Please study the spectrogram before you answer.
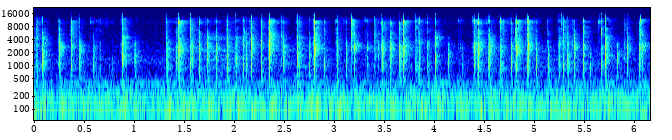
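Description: A QwertyKeys QK75, a 75% custom mechanical keyboard with a dark green foam-filled hollow case, gray GMK ABS plastic keycaps, lubed linear switches and an FR4 plate, is typed on continuously with the fingertips of both hands on a gray desk. A rapid, steady stream of short, crisp clacks and taps comes through, each dying away almost instantly, with bright edges over a constant low rumble underneath.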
